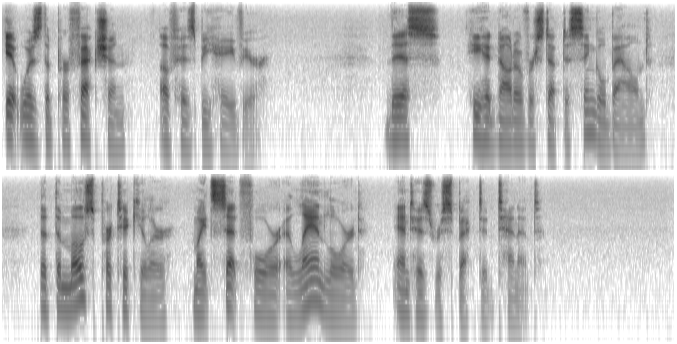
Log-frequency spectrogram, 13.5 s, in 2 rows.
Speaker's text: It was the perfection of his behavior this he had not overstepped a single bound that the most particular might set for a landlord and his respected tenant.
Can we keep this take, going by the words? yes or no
yes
